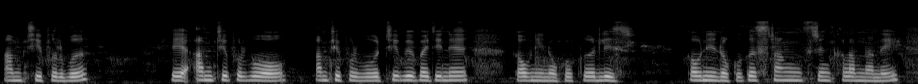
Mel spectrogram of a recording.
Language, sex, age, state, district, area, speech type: Bodo, female, 60+, Assam, Udalguri, urban, spontaneous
